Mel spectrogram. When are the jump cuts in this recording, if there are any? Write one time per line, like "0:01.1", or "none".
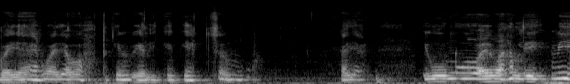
0:03.4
